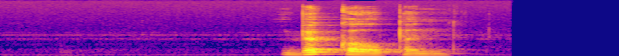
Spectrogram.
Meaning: 1. to pay for (to suffer punishment for) 2. to swindle, to hustle
- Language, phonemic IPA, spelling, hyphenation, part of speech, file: Dutch, /bəˈkoːpə(n)/, bekopen, be‧ko‧pen, verb, Nl-bekopen.ogg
